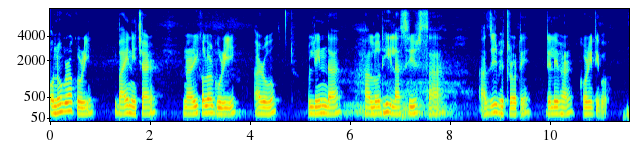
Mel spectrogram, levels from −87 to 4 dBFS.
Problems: none marked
